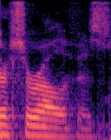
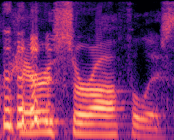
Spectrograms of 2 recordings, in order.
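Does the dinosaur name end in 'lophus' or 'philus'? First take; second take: lophus; philus. First: The name ends with the sounds 'lophus'. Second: The name ends with the sounds 'philus'. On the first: The speaker calls it right. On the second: The speaker calls it wrong.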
